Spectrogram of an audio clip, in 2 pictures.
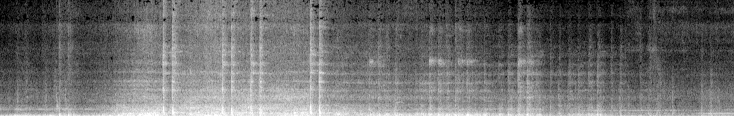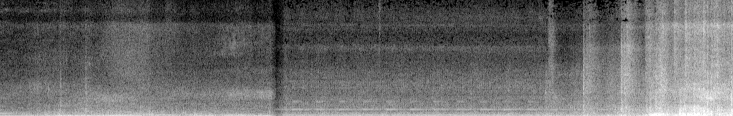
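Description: A single diesel railcar passes close by over a level crossing, its wheels clattering over the rail joints, then fades away. After a cut, a six-car Super Hakuto limited-express diesel train comes through at high speed, loud near the end.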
